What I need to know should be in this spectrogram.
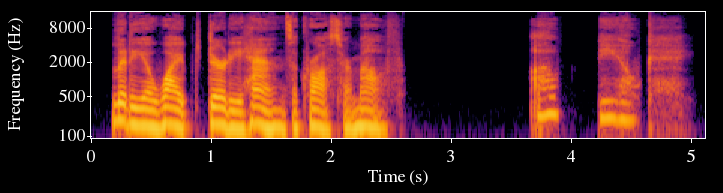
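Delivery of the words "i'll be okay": sad, hopeless, beaten-down defeated whisper. Bleeding, a woman answers her friend's worried questions in a sad, defeated whisper. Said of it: "she whispered in a sad, defeated tone".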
